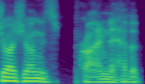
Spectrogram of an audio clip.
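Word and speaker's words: Josh Jung: Okay, so Josh Young, is that how it's pronounced? – Yep.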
